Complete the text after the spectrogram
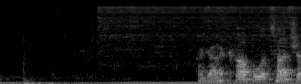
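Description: Foam hisses briefly from a can.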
